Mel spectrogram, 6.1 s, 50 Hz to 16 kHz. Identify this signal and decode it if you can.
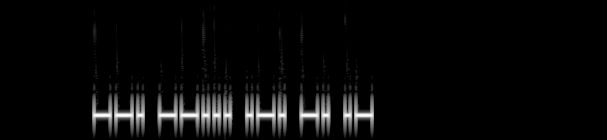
Morse code, heard as a keyed tone, about 22 wpm, 700 Hz. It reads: G7RNA
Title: DXCC-100 Call Signs - 5 Characters - 22wpm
